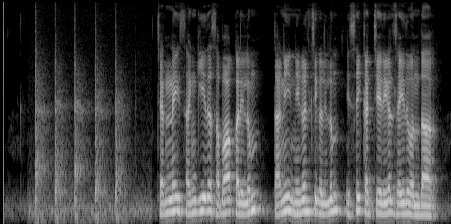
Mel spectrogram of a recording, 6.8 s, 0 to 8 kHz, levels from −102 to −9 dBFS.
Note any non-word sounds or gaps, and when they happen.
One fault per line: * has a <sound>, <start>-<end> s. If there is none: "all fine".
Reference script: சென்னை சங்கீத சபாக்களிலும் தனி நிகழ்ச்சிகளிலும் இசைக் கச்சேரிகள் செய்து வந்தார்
* has a thud, 0.5-2.1 s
